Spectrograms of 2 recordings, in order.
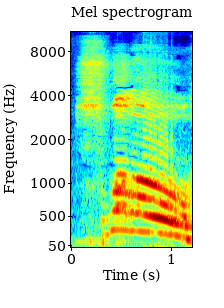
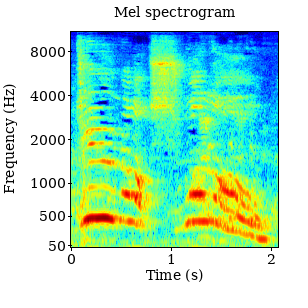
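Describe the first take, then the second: First: Loud. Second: Laughing. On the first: Acted. First reading of label. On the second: Real, not acted. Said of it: "Look at the size of that".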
